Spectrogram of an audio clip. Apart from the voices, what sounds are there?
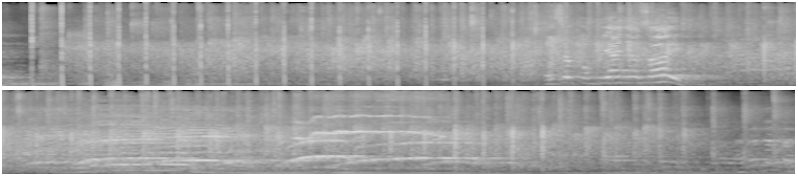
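audience applause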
